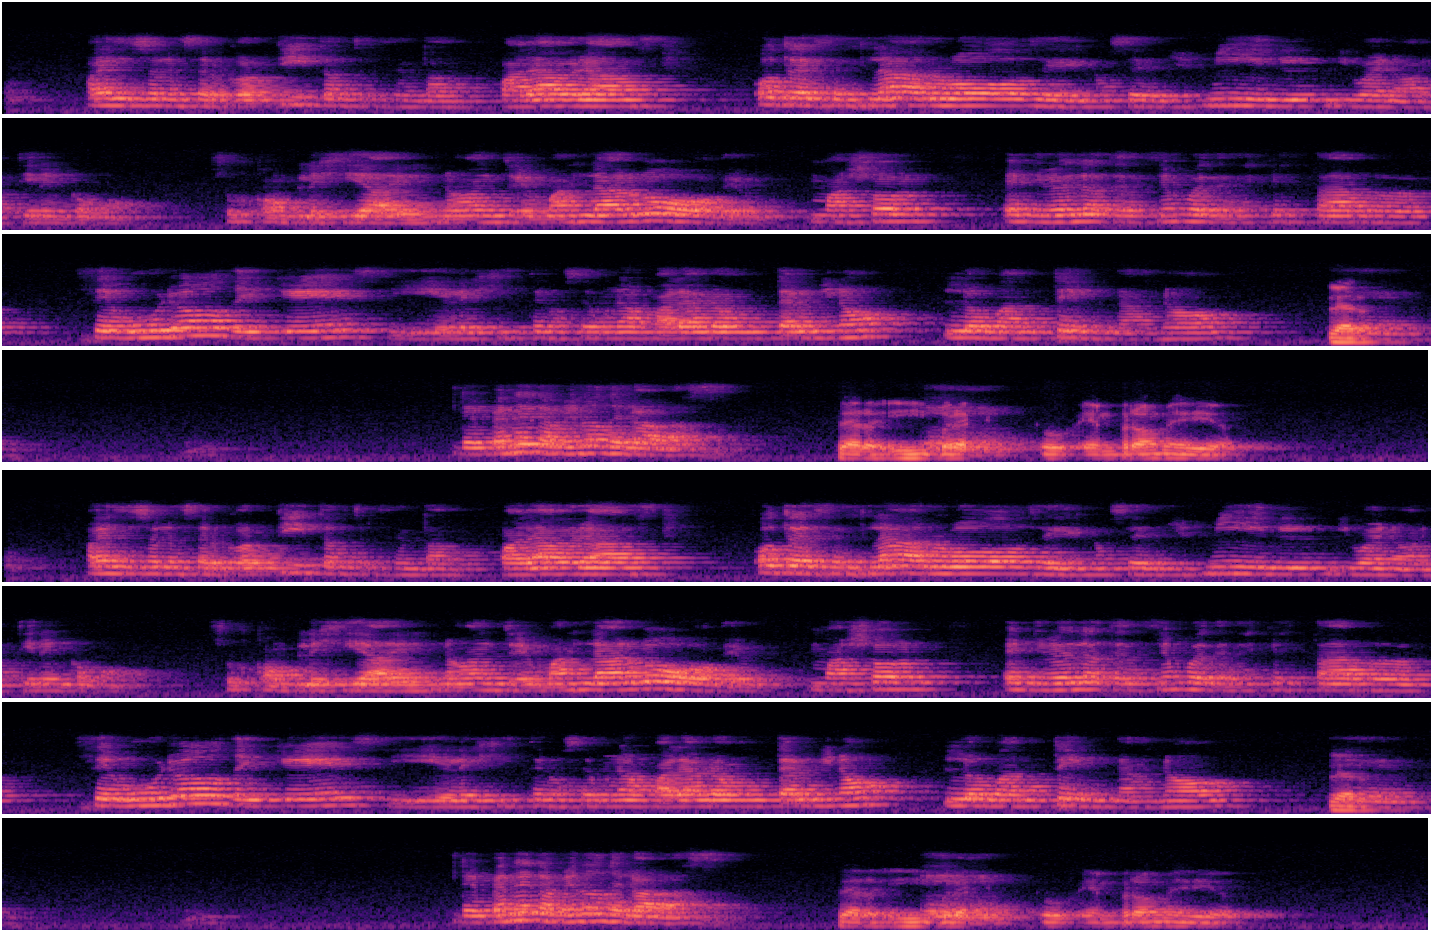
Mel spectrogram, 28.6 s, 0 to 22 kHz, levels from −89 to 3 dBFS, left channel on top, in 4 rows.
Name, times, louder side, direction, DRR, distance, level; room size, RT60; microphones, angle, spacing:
voice 1, 0.4-3.2 3.8-7.7 8.3-11.7 12.1-14.2 14.7-18.7 19.0-20.4 20.9-21.3 22.3-22.5 23.7-25.0 26.0-26.4, equal, 5° right, -4 dB, 1.8 m, -25 dB
voice 2, 25.6-26.3 26.6-27.6, left 4 dB, 85° left, 14 dB, 0.4 m, -24 dB
6.6 x 5.7 x 4.0 m, 0.73 s
head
